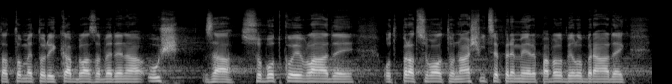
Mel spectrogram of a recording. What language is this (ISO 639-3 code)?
ces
